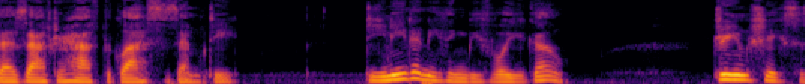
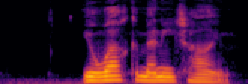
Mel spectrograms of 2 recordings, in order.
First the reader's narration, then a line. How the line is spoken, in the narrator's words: Hob says firmly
